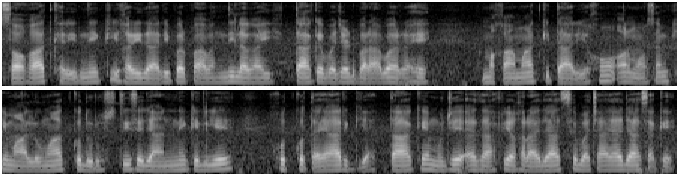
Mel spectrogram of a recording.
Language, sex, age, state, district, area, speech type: Urdu, male, 45-60, Maharashtra, Nashik, urban, spontaneous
